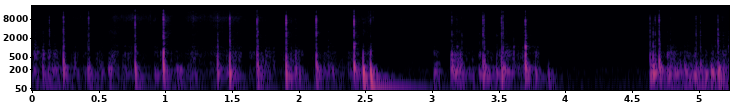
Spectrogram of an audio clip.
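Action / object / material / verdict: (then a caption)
tap / upside-down paper cup / paper / none. Long fingernails tap on a small, hollow, empty floral paper cup turned upside down. A quick series of short, dry, hollow taps sounds with a low, dull body and almost no ring. The taps stop briefly before resuming in a denser cluster at the end.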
